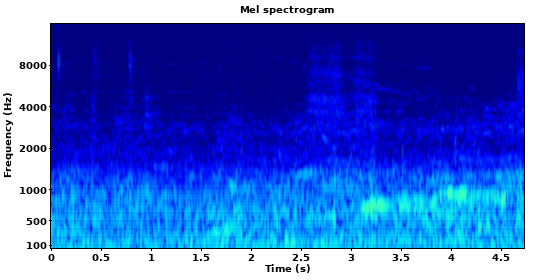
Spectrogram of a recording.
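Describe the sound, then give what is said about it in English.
A busy fairground scene with a steady wash of crowd chatter and movement, and faint wavering musical tones drifting in near the end from an old-fashioned carousel ride with horses going around. “We've got an old fashioned ride with horses going around, carousel.”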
